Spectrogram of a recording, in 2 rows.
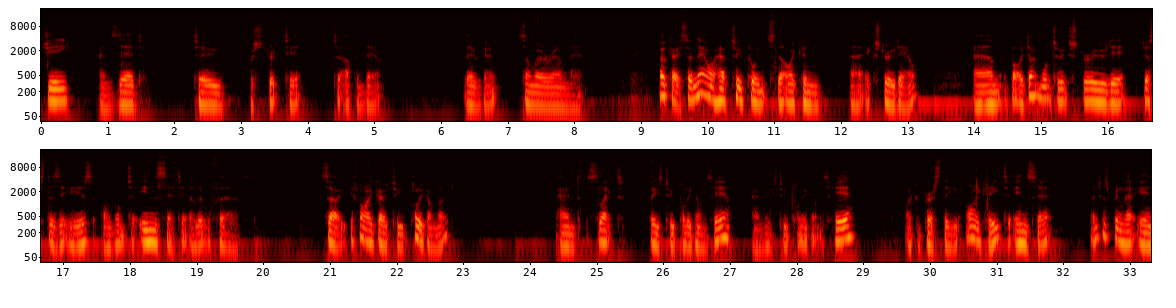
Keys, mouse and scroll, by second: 0.0 g, 23.3-24.8 drag, 25.7 shift+click, 27.2 shift+click, 27.7 shift+click, 30.7 i.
